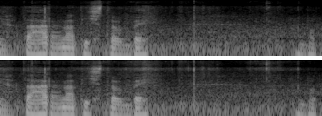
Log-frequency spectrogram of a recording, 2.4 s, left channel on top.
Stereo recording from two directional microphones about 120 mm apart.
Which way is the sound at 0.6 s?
5° right (ahead or behind).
